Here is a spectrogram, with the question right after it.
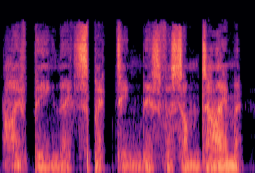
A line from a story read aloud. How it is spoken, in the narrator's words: he whispered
